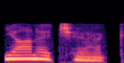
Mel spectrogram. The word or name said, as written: Janacek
